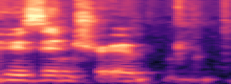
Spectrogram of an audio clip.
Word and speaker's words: Huisentruit: So the name is pronounced this way. It's spelled a little differently, and so you'll see it when I put it all out there. But Jodi Huisentruit.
